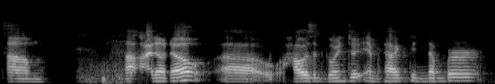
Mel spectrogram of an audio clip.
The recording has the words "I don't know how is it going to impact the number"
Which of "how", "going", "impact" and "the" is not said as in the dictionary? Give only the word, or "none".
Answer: none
